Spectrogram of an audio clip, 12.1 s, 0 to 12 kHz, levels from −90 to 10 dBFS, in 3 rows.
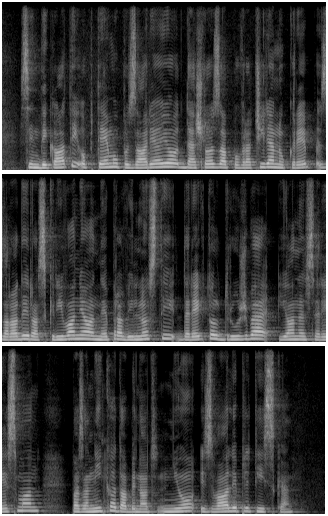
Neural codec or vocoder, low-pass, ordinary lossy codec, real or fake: none; none; none; real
